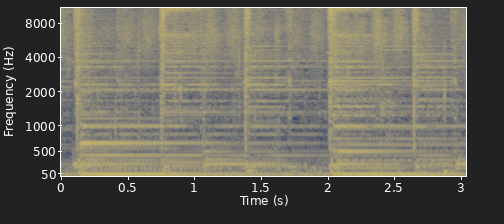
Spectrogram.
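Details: Plucked guitar-like instrumental music with steady sustained tones and strong low notes, struck chords near the start and at two seconds; no animal voices.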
